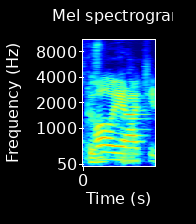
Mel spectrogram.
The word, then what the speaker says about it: Pagliacci: And Bill, it's Pagliacci pizza, by the way. The G is silent. Oh, Pagliacci pizza.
